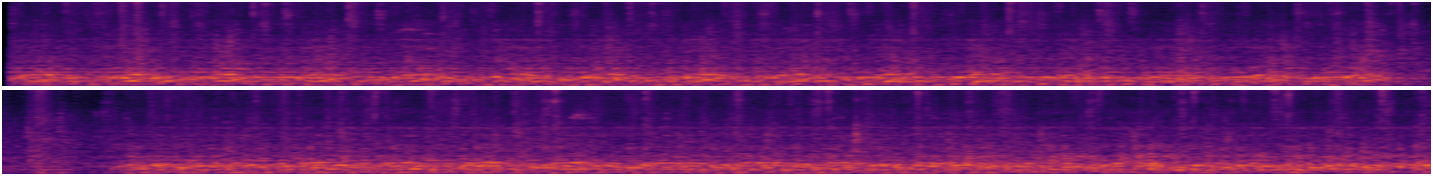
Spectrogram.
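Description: Louisville Slugger LXT composite fastpitch bat being rolled by hand through a bat-rolling machine to break it in: a steady low rumble of the rollers on the barrel with frequent small clicks. It dies down briefly about seven seconds in, then resumes.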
